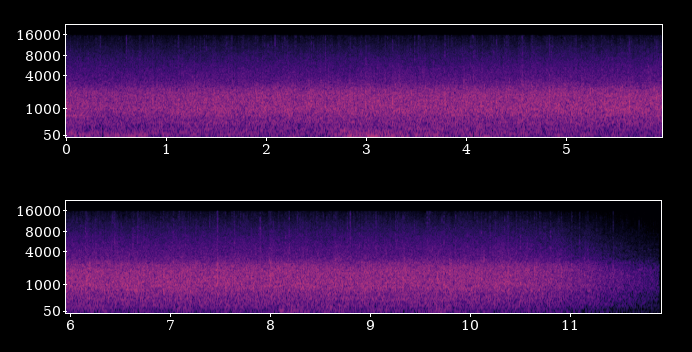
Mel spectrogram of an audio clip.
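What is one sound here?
A large audience applauds loudly in an echoing hall, fading out at the end.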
